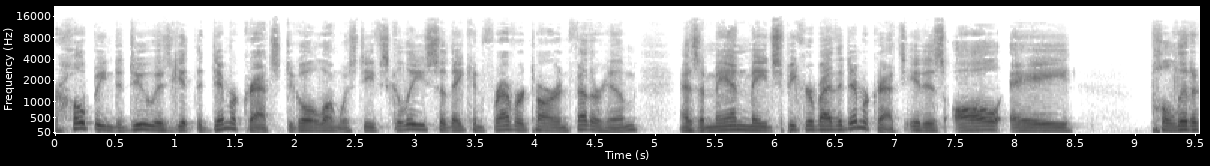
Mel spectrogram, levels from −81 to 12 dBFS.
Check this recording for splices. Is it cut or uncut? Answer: uncut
